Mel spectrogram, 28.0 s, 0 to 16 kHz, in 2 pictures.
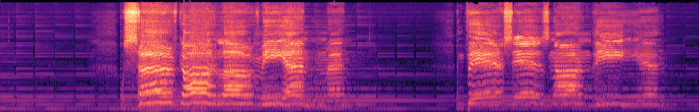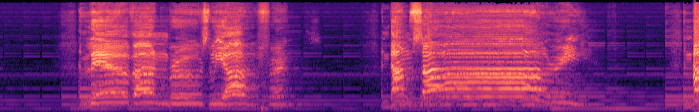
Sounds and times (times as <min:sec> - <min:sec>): Music: 0:00.0 - 0:27.9.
